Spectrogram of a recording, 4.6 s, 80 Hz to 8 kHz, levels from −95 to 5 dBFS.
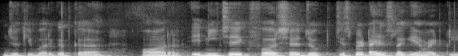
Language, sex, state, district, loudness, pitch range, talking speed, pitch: Hindi, male, Bihar, Gaya, -14 LUFS, 170-180 Hz, 260 wpm, 175 Hz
